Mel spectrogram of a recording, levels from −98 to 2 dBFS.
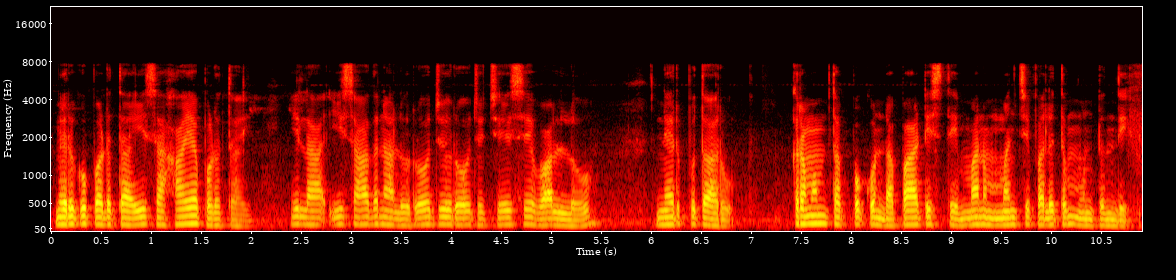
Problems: none marked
